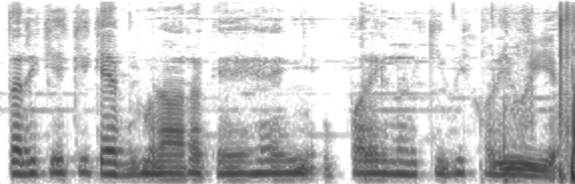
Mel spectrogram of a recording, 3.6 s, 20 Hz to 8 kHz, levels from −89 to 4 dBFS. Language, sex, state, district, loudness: Hindi, female, Rajasthan, Jaipur, -26 LUFS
